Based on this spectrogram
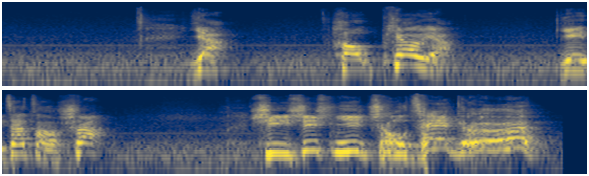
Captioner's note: speaking Korean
